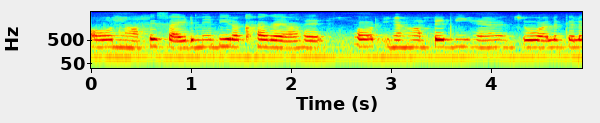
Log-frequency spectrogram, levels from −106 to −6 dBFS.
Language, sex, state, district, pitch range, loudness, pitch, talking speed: Hindi, female, Delhi, New Delhi, 250-270 Hz, -17 LUFS, 260 Hz, 195 wpm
